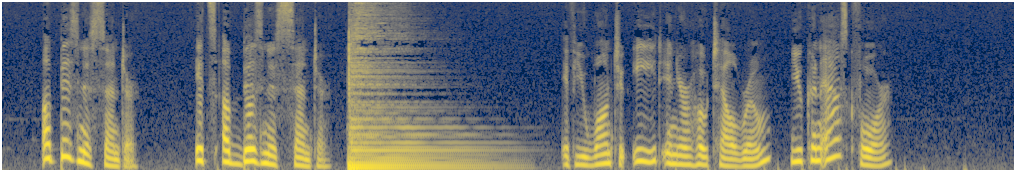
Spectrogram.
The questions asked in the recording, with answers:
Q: If you want to eat in your hotel room, you can ask for...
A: Room service. You can ask for room service.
